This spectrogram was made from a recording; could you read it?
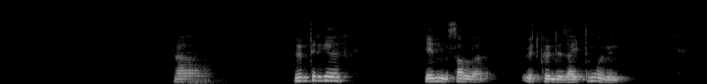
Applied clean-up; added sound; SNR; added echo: neural mask model DeepFilterNet 3.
